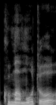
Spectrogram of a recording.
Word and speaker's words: Kumamoto: im südwestlichen Präfektur hier Kamamoto, äh, Kuma, Kumamoto und äh,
